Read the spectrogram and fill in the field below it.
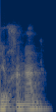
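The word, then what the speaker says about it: יוחנן: comentarios primero que nada el nombre de juan verdad es que en el hebreo se pronuncia johana johana y se traduce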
